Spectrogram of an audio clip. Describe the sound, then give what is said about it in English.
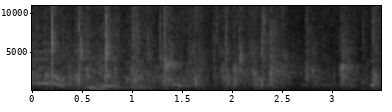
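Steady audience applause thanking guests after a conversation segment, filling the whole stretch, a dense wash of many hands clapping at a fairly loud, even level, with scattered voices and cheers mixed in. “Clap it up, clap it up, clap it up, clap it up.”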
